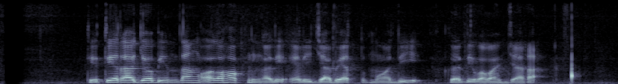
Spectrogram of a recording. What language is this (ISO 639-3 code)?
sun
